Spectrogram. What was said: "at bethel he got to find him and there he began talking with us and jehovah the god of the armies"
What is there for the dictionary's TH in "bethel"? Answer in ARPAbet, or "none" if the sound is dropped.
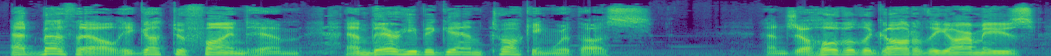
TH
